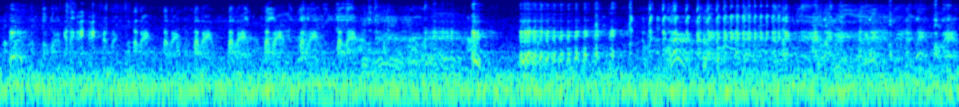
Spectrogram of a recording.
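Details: Large ptarmigan flock squabbling on a street in Yellowknife, Northwest Territories; long rapid rattling series of dry clicks, speeding into a fast ticking trill midway, over low constant rumble.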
